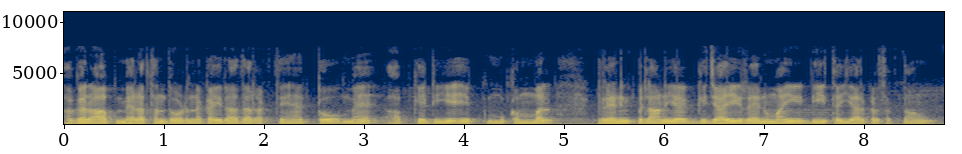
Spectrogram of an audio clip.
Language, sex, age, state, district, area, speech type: Urdu, male, 60+, Delhi, South Delhi, urban, spontaneous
